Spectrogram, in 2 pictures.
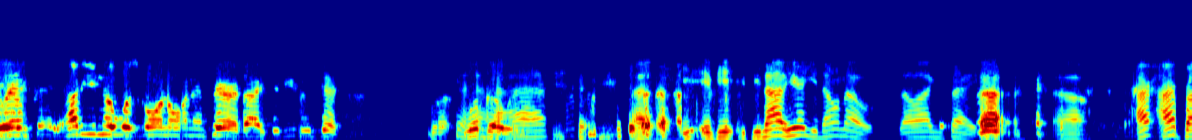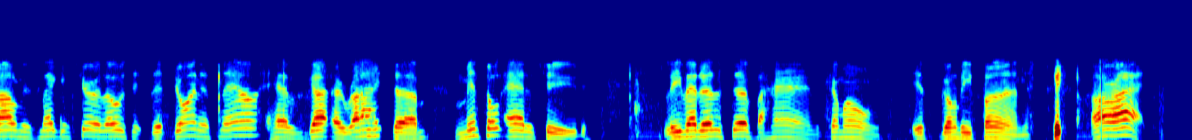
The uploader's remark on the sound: TNTSuperfantastic Conference Call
